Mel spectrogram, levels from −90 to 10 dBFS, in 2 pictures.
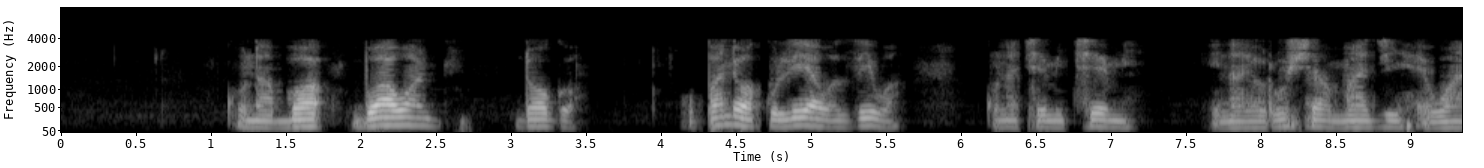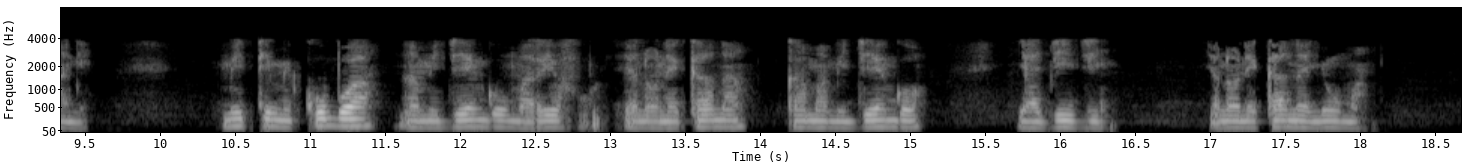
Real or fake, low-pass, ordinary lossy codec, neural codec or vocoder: real; 7.2 kHz; AAC, 16 kbps; none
